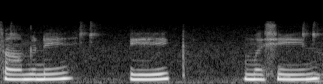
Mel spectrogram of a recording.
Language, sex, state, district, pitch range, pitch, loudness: Hindi, female, Haryana, Jhajjar, 230-255 Hz, 235 Hz, -11 LUFS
